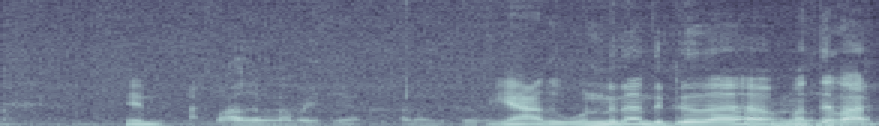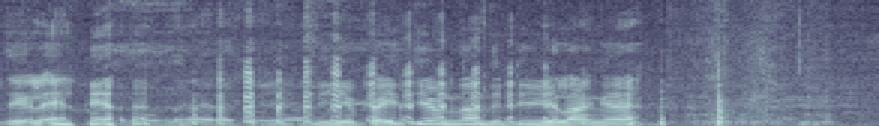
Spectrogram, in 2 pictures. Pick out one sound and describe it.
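Men laugh close by.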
